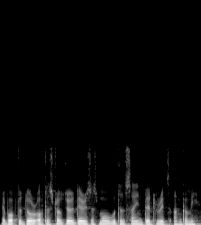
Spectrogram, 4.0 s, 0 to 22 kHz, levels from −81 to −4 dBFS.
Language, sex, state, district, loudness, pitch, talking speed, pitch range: English, male, Nagaland, Kohima, -17 LUFS, 105 Hz, 210 wpm, 105-110 Hz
